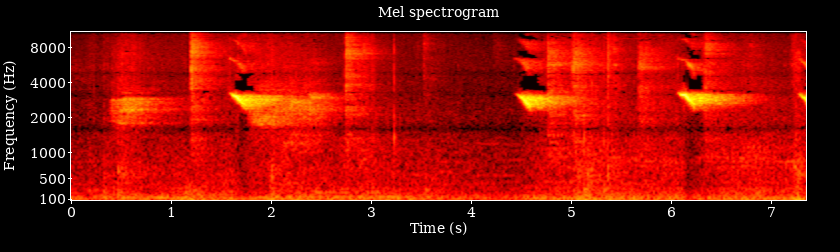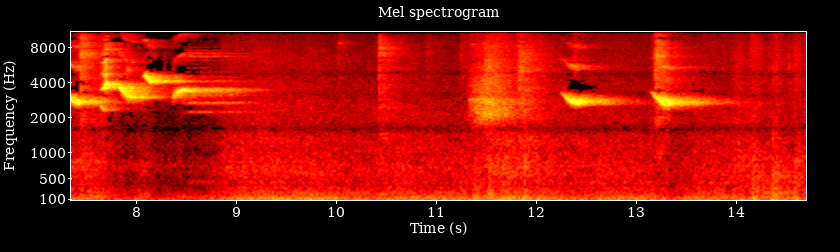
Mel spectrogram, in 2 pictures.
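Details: Oriental magpie-robin from a Dak Lak nest, Vietnam, five seasons old, with a pure wild-type voice used to excite birds into breeding condition or lure wild birds. Clear whistled notes, each dropping slightly, come every few seconds, with a brief rapid twittering flourish midway.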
